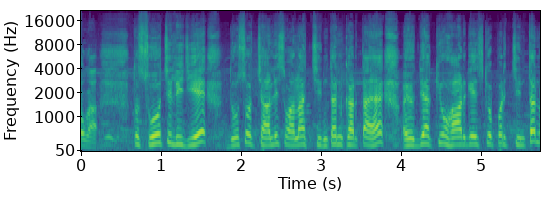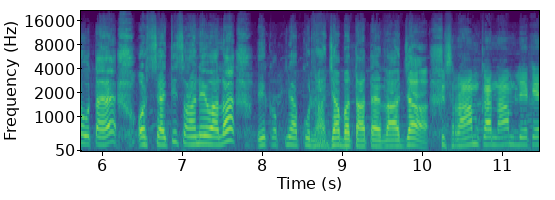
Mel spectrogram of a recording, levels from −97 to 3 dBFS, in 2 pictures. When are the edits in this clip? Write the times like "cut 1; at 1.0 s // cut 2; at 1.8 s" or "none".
cut 1; at 10.2 s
